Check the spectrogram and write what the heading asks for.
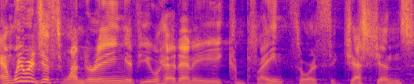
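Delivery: put-on woman's voice, like a phone caller. Retelling being asked about his surgery stay, the speaker voices the woman: imitating Heather's voice. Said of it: "I'm going to do the same voice as the woman".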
